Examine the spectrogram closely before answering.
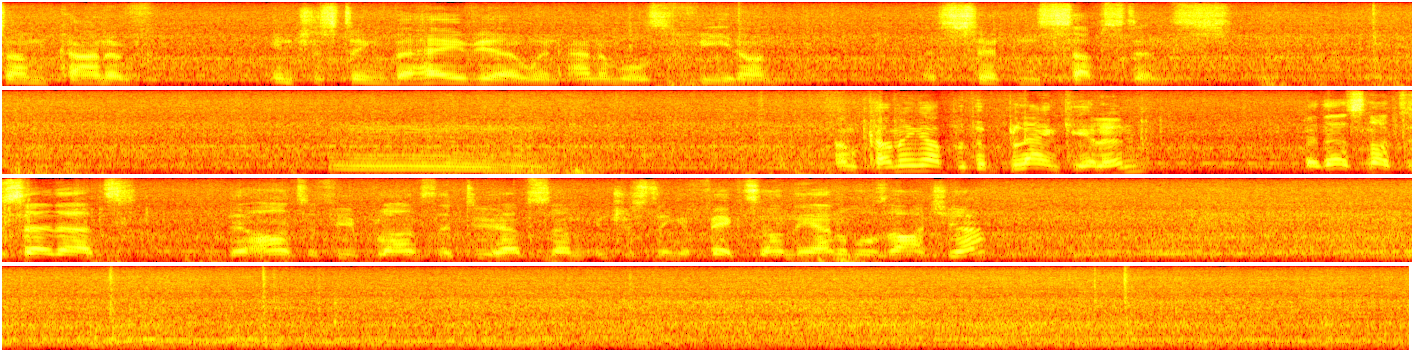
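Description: A vehicle engine hums steadily while driving on a dirt track.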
